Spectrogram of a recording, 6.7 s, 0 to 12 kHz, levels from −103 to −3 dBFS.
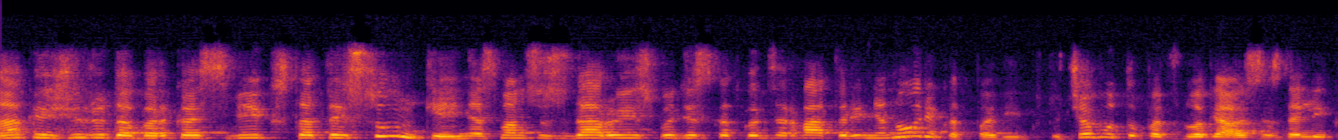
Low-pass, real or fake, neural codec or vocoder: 10.8 kHz; fake; vocoder, 44.1 kHz, 128 mel bands every 256 samples, BigVGAN v2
